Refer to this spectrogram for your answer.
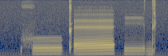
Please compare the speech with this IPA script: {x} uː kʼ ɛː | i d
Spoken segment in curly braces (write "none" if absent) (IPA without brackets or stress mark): x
